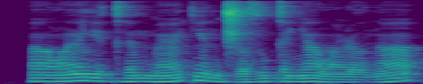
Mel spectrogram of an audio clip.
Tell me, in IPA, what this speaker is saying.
ã lˠ ẽ lʲ ɛ ɡʱ ɛ m b æ̃ kʲ ɛ̃ n d͡ʒ ʌ z u ɡ æ ʎ æ̃ lˠ ã ɭ ʌ n ã

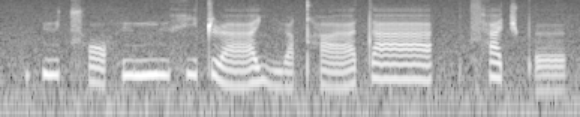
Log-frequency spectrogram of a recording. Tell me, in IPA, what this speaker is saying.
ʔ y˥ t͡sʰ ɔ˧˩ h y˥ mː y˥ x i˥ t ɭ aː˨˩˦ ʎ y˩ ə̯ qʰ aː˨˩˦ t aː˥ | t͡sʰ a˥ t͡ʃ pʼ œ˩

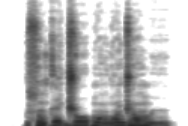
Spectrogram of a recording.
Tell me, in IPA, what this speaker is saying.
s ũ˦ k ɛ˨ d͡ʒ oː˦ b ɔ̃˨ ɡ͡b ɔ̃˧ d͡ʒ ɔ̃˦ m ɨ˨

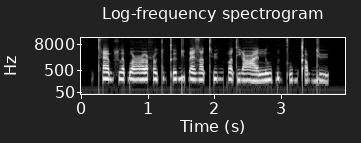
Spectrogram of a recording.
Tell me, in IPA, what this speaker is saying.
tʰ æ b sʷ æ ɓ o ʕ ø ħ u tʷ ɯ kʼ ø ɡ i ɓ æ z ɑ tʰ y ɡ qʷ ɑ t j i ʕ æ n u ɓ ɯ kʼ u b kʼ ɑ b d y

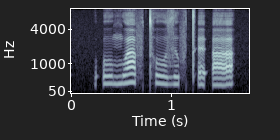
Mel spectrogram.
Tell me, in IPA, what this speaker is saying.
ʔ oː ŋʷ aː f tʰ oː z ɯ f tʼ ɛ ʔ a

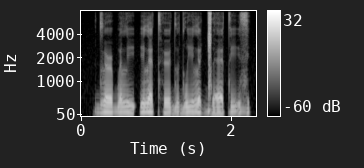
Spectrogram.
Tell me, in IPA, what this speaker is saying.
d l ə˞ b ə l i ʔ i l ɛ t̪ʰ ø d̪ u d w i l ɘ ɡ͡ǁ ɛ t i z

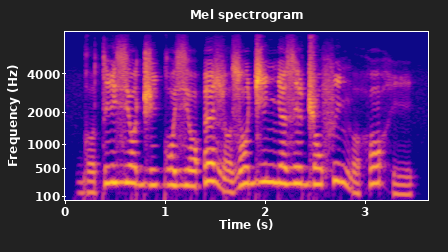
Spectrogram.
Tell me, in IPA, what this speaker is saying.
ɡ ɤ˩ t i˥ zʲ ɔ˥ d͡ʒ i˥ ɡ ɔ˥ zʲ ɔ˥ ʔ ɛ˥ ɮ ɤ˩ z ɔ˥ d͡ʑ i˥ ɲ ɛ˥ z i˥ ɖ͡ʐ ɔ˥ f i˥ ŋ ɤ˩ h ɔ˥ h i˩

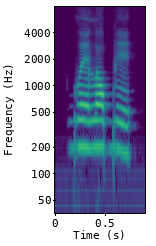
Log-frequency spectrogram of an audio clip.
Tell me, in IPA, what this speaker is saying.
ɡʷ ɛː l ɔ b e

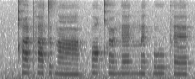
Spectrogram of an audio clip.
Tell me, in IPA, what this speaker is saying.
qʰ ɛ˦ pʰ a˦ t ə˦ ɡ ãː˨ | ɔ˦ qʰ y˨ ŋ ɛː˦ ŋ͡m ɛ˦ k͡p oː˦ pʰ ɛ˨

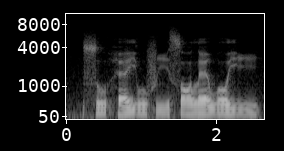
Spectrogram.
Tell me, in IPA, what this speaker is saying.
s u˧ h ɛ˨ j u˧ f i˨ s ɔ˨ l ɛ˨˦ w o˦ j i˦˨

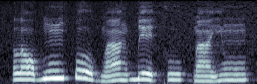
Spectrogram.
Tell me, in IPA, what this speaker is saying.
l ɔ˧ b ũ˦ k͡p o˦˨ b ã˨˦ ɡ͡b e˦˨ k u˧ ɡ͡b ã˨ j ũ˧

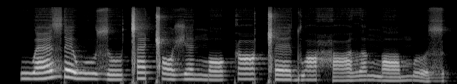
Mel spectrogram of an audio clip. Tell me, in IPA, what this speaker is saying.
w æ z ɾ ɛ w u z ʊ ǀ æ ǁ ɔ ʒ ɛ ŋ ɔ k ɑ ǁ ɛ d w ɑ h ɑ ð ʌ ŋ ɒ m ʊ z

